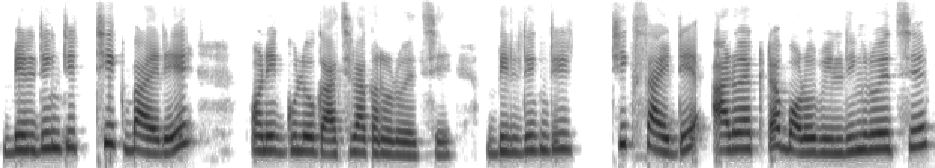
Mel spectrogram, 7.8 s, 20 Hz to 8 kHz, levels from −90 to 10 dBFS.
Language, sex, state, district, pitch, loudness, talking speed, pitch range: Bengali, female, West Bengal, North 24 Parganas, 245 Hz, -14 LUFS, 140 wpm, 220-275 Hz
